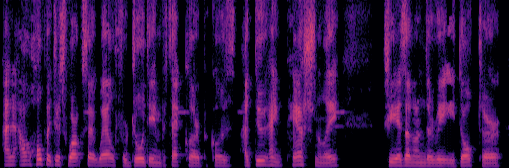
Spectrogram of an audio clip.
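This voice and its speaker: A man's voice: on the high side, fairly quick, mellow, no room sound, studio quality. A man hosting a podcast, chatting in an opinionated, chatty way with some fillers. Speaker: podcast host. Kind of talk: casual chat.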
